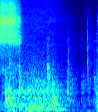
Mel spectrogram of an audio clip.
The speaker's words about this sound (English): I'm sorry, the door. Yes, it does that.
